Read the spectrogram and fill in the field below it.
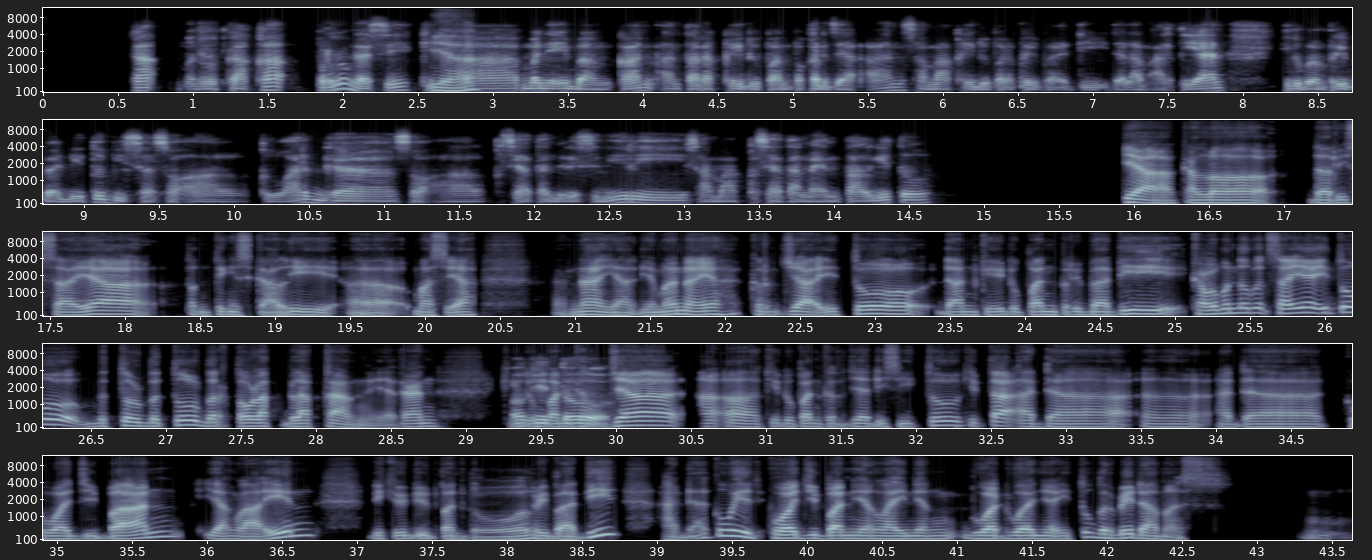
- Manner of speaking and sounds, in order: tapping
- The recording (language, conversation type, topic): Indonesian, podcast, Bagaimana cara menyeimbangkan pekerjaan dan kehidupan pribadi?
